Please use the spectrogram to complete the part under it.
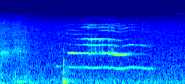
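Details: Indoors, Fitz, a domestic cat who has disliked his owner since joining the household, utters one long level meow with strong overtones, preceded by a soft thump.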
